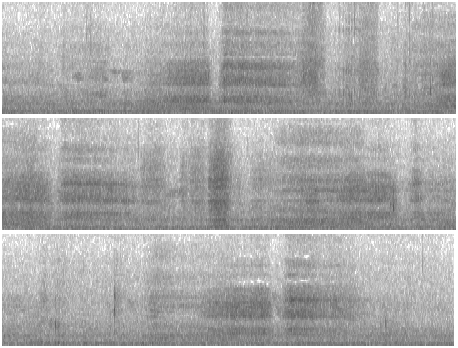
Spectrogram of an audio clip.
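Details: Sleeping dog snoring: soft hissy snuffling snores about every three seconds, faint nasal whistle on some breaths: snoring.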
